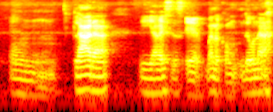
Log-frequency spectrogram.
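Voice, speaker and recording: In a Salvadoran accent, a man speaks with monotone, flat intonation on a very clean recording with a silent background. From El Salvador. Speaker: book commentator. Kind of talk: casual book commentary with readings. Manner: halting, many fillers and repetitions.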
